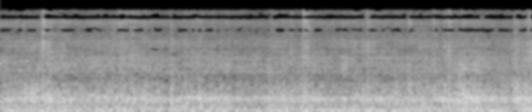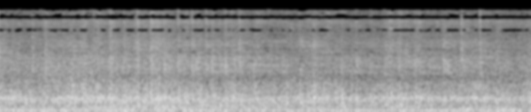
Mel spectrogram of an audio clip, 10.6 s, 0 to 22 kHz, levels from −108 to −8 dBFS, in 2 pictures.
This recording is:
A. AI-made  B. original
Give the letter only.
B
